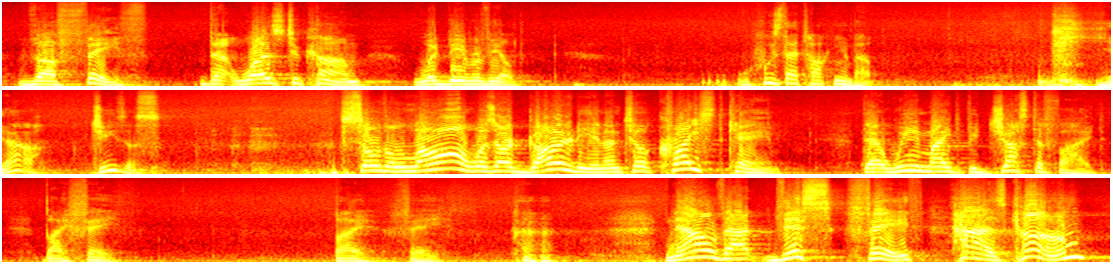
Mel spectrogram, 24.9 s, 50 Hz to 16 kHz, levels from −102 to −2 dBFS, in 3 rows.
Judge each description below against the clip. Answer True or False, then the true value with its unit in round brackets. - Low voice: True (125 Hz)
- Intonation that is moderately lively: False (8.2 semitones)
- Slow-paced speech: True (95 wpm)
